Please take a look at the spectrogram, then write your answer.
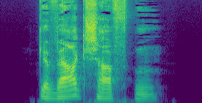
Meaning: plural of Gewerkschaft
- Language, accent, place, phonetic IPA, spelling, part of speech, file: German, Germany, Berlin, [ɡəˈvɛʁkʃaftn̩], Gewerkschaften, noun, De-Gewerkschaften.ogg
